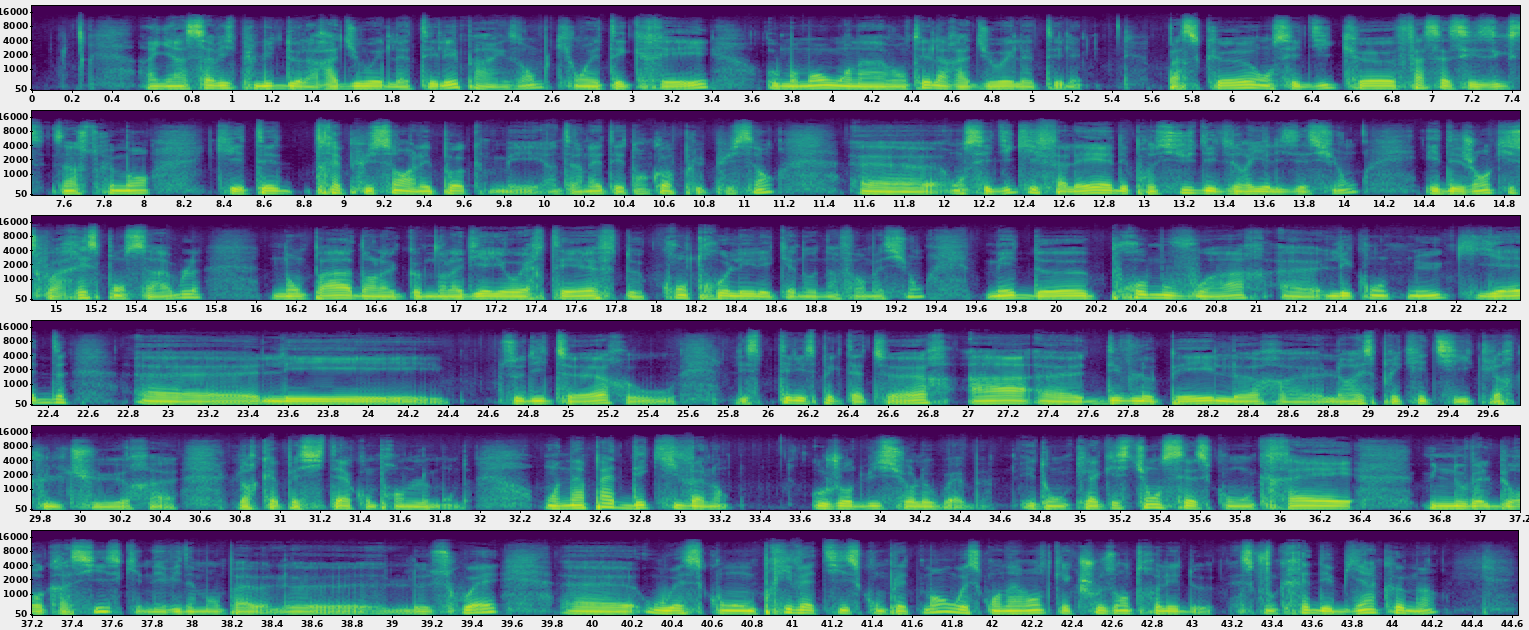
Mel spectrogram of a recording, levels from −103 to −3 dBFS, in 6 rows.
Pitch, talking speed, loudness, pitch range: 105 Hz, 215 wpm, -19 LUFS, 95-115 Hz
